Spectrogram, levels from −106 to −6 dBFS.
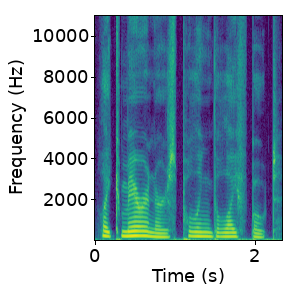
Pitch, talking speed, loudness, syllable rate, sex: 200 Hz, 155 wpm, -18 LUFS, 4.4 syllables/s, female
